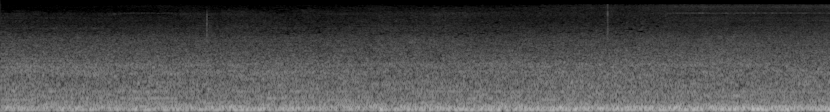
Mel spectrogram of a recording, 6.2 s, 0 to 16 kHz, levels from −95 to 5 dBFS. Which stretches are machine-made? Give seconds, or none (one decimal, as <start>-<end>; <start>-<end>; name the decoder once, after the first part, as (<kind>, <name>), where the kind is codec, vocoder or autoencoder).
0.9-1.3 (autoencoder, DAC-VAE); 5.0-6.2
